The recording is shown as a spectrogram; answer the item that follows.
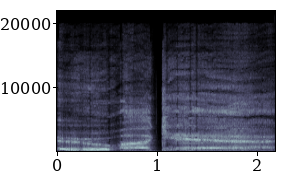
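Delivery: very high, drawn-out eerie whispery voice.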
